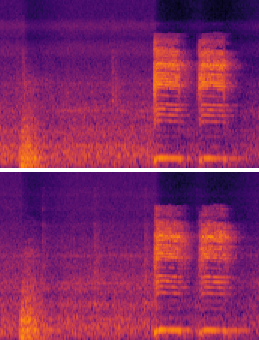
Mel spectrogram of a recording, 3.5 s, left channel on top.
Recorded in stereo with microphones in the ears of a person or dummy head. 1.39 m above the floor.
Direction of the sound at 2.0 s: 45° left (ahead or behind).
